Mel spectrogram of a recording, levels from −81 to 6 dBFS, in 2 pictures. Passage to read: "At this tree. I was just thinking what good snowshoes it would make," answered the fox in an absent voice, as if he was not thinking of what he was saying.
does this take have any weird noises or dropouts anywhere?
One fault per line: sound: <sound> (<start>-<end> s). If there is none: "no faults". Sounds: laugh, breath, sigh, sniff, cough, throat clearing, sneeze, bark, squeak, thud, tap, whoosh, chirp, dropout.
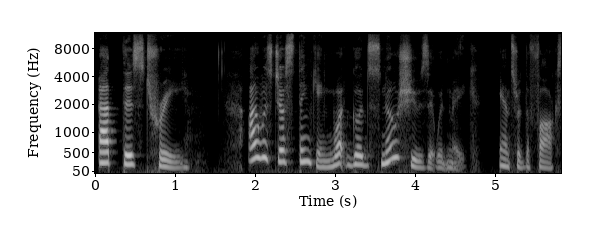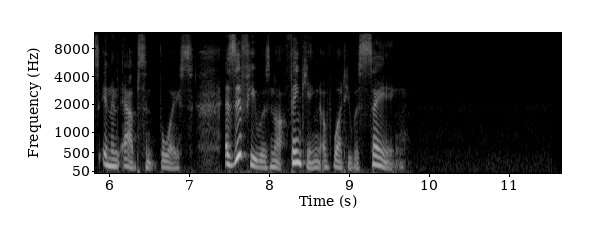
no faults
